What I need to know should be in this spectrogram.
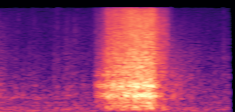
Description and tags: The sound of pulling a tissue out of a box of Kleenex.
